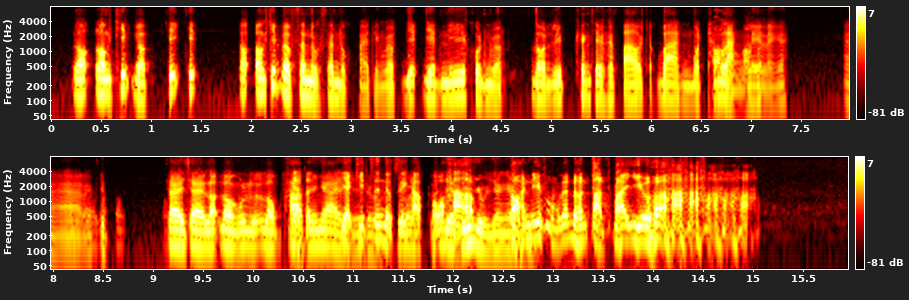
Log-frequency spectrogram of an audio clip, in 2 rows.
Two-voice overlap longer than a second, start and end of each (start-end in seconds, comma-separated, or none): 10.4-12.1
